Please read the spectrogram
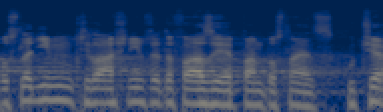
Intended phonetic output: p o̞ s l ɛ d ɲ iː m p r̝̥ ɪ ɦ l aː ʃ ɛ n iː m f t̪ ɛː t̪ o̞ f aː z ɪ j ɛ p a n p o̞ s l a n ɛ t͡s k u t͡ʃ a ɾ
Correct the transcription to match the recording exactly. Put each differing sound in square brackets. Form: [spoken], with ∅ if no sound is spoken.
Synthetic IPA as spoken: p o̞ s l ɛ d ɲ iː m p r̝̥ ɪ ɦ l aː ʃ ɛ [ɲ] iː m f t̪ ɛː t̪ o̞ f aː z ɪ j ɛ p a n p o̞ s l a n ɛ t͡s k u t͡ʃ [ɛ] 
